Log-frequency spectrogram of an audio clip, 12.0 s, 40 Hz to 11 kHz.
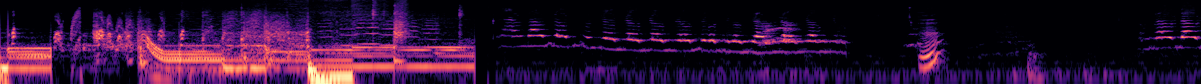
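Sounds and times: background music: 0.0 - 4.8
cat meowing: 4.9 - 9.5.

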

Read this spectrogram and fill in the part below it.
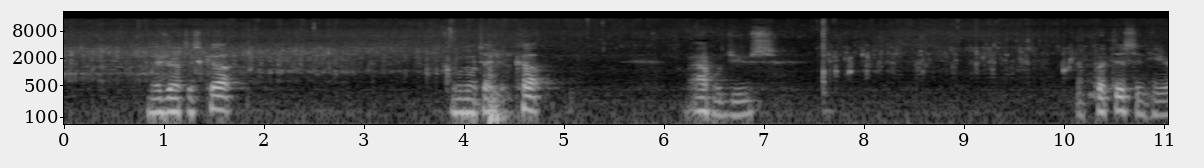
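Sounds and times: juice pouring from a bottle: 0.0 - 4.8, 7.4 - 10.7
soda fizzing: 0.0 - 10.9.

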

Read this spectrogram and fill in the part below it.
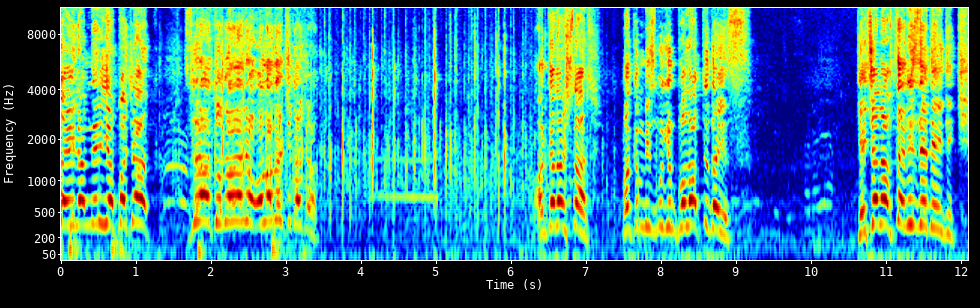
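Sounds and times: crowd applauding: 1.3 - 7.8.

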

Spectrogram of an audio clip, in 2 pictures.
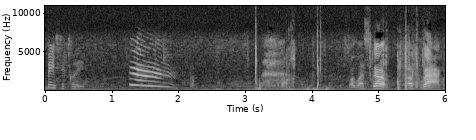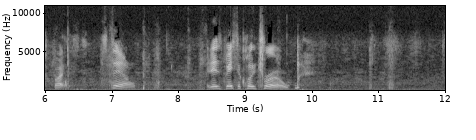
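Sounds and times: high animal call: 1.2 - 2.0.

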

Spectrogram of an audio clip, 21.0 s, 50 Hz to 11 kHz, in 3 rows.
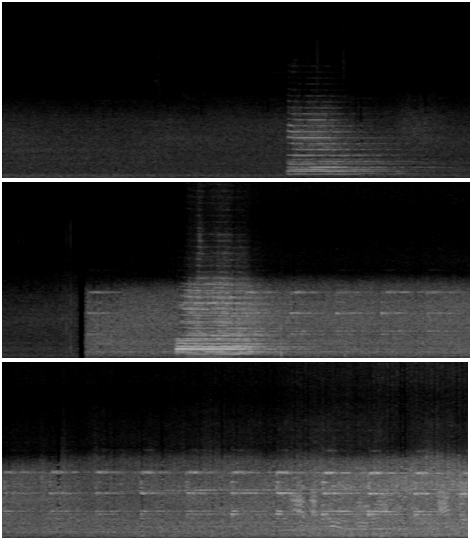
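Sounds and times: diesel locomotive engines running: 0.0 - 21.0
train wheels on rails: 0.0 - 21.0
locomotive horn chord: 4.2 - 7.0, 9.6 - 11.6.

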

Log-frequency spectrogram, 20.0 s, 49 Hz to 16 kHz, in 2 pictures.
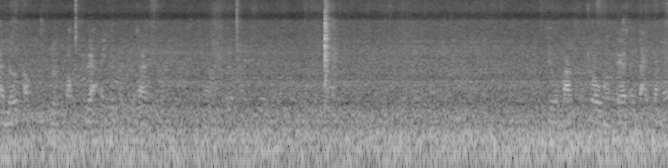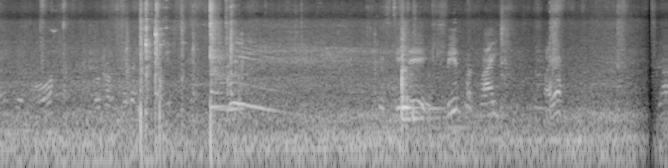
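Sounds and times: indistinct voices: 8.4 - 18.5.

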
